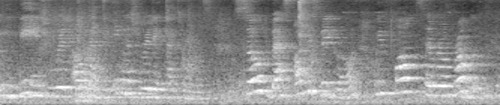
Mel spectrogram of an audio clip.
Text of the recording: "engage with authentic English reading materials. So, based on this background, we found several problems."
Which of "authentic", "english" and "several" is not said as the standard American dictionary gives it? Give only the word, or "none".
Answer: authentic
